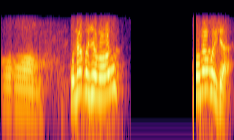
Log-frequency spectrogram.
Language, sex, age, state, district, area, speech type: Assamese, male, 60+, Assam, Tinsukia, rural, conversation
